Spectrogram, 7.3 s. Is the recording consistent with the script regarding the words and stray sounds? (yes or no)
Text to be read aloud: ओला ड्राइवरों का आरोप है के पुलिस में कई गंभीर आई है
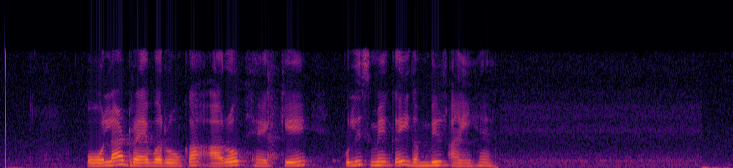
yes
